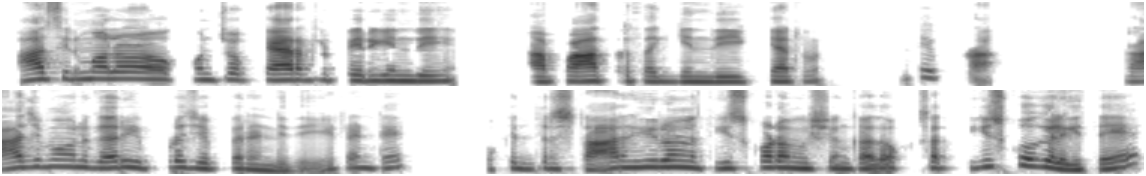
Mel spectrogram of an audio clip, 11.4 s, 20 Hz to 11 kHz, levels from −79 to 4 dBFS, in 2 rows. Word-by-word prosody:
ఆ - - +7
సినిమాలో 230 +1 0 0.3
కొంచెం 205 0 -5
క్యారెక్టర్ 195 0 +6
పెరిగింది. 175 -1 0 0.5
ఆ - - +7
పాత్ర 165 +1 +7
తగ్గింది 150 -1 -2 0.2
క్యారెక్టర్. 155 0 -1 0.4
అంటే 275 - -12 0.2
ప - - -23 0.9
రాజమౌళి 230 +2 -1
గారు 205 +3 +3
ఎప్పుడో 210 +4 -6
చెప్పారండి 170 -9 -3
ఇది. - - -12
ఏటంటే 190 +3 -7 0.5
ఒక - - -22
ఇద్దరు 175 +1 -4
స్టార్ 175 +5 +4
హీరోలని 225 -2 0
తీసుకోవడం 205 +2 +1
విషయం 180 0 -1
కాదు. - - +2
ఒకసారి 195 -2 -6
తీసుకోగలిగితే 200 - +2
190 Hz, 135 wpm, -25 LUFS, 165-215 Hz, 0.9 s, ఆ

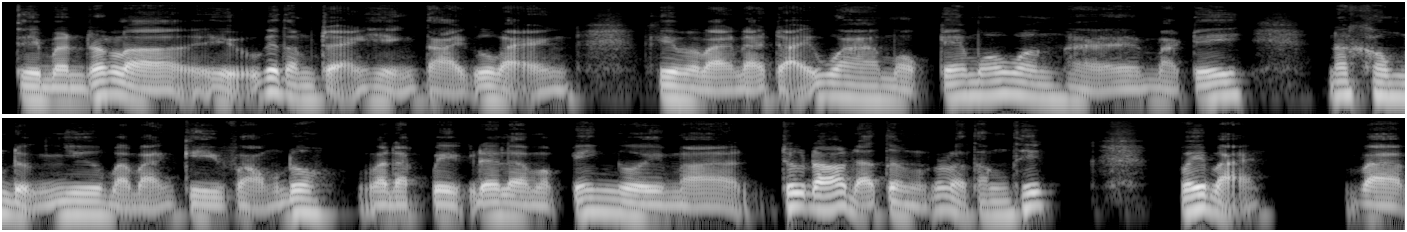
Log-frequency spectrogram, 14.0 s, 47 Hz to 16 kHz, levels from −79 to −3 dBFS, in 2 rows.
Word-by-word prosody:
Thì 105 -2 +4
mình 95 -1 +2
rất 130 - +5
là 85 -10 +4
hiểu - - -1
cái 155 - +6
tâm 105 -7 -1
trạng 95 - 0
hiện 95 -2 -4
tại 75 -5 -2
của 105 +6 +1
bạn, 85 -3 -2 0.4
khi 110 - +3
mà 95 -3 +2
bạn 85 0 +1
đã 85 - 0
trải - - -1
qua 115 -4 -1
một 90 -5 -4
cái 115 +1 +1
mối 125 +2 +1
quan 120 -6 0
hệ 90 -2 -5
mà 90 -2 -6
cái 120 +4 +1 0.4
nó 130 - +1
không 120 -3 0
được - - +2
như 105 +5 0
mà 95 -7 -2
bạn 75 +4 -4
kỳ 95 -2 -1
vọng, 75 -4 -5
đúng 125 0 +4
không? 105 - -10
Và 90 - -1
đặc 90 0 -1
biệt 90 -2 +1
đây 100 - +3
là 95 -3 +1
một 85 -3 -4
cái 125 - 0
người 100 -7 +2
mà 80 -2 -3 0.2
trước 165 +1 +5
đó 145 +1 +6
đã - - +1
từng 90 -6 -2
rất - - -3
là - - 0
thân 105 0 -4
thiết 165 +10 0 0.6
với - - +7
bạn, 85 - -1 0.4
và 85 -3 0
95 Hz, 235 wpm, -23 LUFS, 85-115 Hz, 0.6 s, với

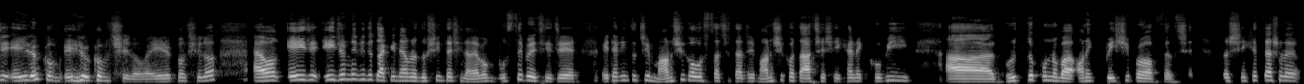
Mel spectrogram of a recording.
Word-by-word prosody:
যে 205 - +1
এইরকম, 200 0 +3 0.2
এইরকম 185 +1 +3
ছিলো 135 -4 -5
ভাই 125 0 -4
এরকম 145 +3 -3
ছিল। 165 - -4 0.6
এবং 185 +3 +7 0.2
এই 215 - +6
যে 210 - +2 0.2
এই 220 - +3
জন্যেই 235 0 -1
কিন্তু 225 -1 -5
তাকে 185 0 +2
নিয়ে 175 -1 0
আমরা 170 -2 -1
দুঃশ্চিন্তায় 180 +1 -3
ছিলাম 140 -5 -3
এবং 155 - -1
বুঝতে 160 +10 -7
পেরেছি 170 -4 +2
যে 145 - +3 0.4
এটা 180 - -2
কিন্তু 200 +1 -7
যে 200 - -1
মানসিক 165 +11 0
অবস্থা 175 -2 -2
আছে 160 - -16
তার 145 - -1
যে - - -3
মানসিকতা 165 +5 -1
আছে, 145 - -7
সেইখানে 155 +2 -4
খুবই 155 +5 -5 0.6
আ - - +9 0.5
গুরুত্বপূর্ণ 190 +4 -1
বা - - +8
অনেক 165 +2 -3 0.2
বেশি 155 +6 -1
প্রভাব 145 -3 +2
ফেলছে। 115 -3 -9 0.3
তো - - -5
সেক্ষেত্রে 195 +4 -3
আসলে 190 -2 -2
175 Hz, 200 wpm, -26 LUFS, 155-195 Hz, 0.6 s, আ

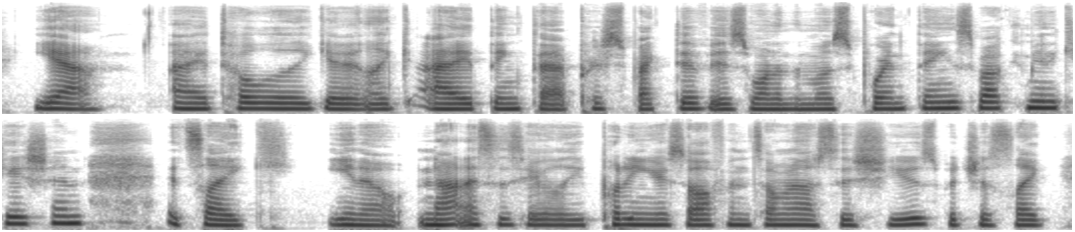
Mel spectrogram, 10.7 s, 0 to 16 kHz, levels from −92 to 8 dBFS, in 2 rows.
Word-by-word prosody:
Yeah, 185 -4 +2 0.4
I 185 -1 +2
totally 185 -1 +1
get 180 -1 +1
it, 170 - -1
like, 170 +1 -3
I 175 -2 +4
think 180 0 -2
that 80 -1 -1
perspective 185 0 -3
is 170 +1 -1
one 170 -1 +2
of 170 - 0
the 170 - -1
most 170 +1 0
important 185 0 -2
things 200 0 +2
about 205 -1 +1
communication. 220 +2 +2 0.4
It's 215 -1 -1
like, 170 -2 +1 0.3
you 185 -1 +1
know, 165 -2 -1
not 185 0 +4
necessarily 180 -2 -1
putting 185 0 +1
yourself 175 0 0
in 180 - +1
someone 180 -1 0
else's 175 0 -1
shoes, 195 +3 0
but 180 -3 -5
just, 175 -2 -4
like, 175 -1 0
180 Hz, 190 wpm, -20 LUFS, 175-190 Hz, 0.4 s, I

